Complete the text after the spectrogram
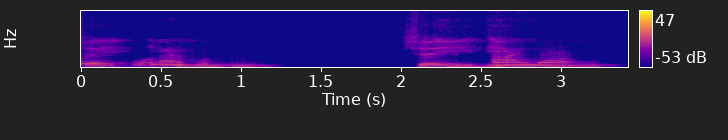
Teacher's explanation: সেই ইউ সেই এভাবে কিন্তু না, ঠোঁট গোল করে, কেউ ওয়া হচ্ছে ঠোঁট গোল করে, দুই ঠোঁট গোল করে উচ্চারণ হয়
